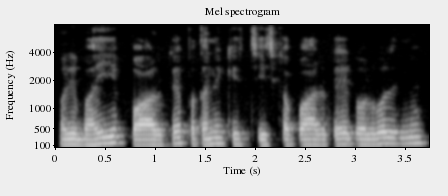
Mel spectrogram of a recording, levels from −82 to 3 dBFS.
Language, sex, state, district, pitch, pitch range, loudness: Hindi, male, Uttar Pradesh, Jyotiba Phule Nagar, 125 Hz, 125-140 Hz, -18 LUFS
